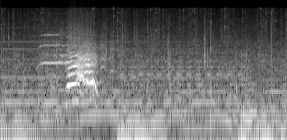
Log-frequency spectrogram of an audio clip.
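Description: A horse whinnies once, loudly, about a second in, over steady background music with long held tones.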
